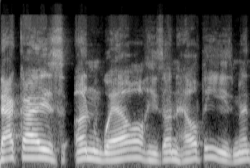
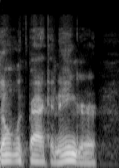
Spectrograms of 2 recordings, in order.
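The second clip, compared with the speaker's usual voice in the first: plain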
